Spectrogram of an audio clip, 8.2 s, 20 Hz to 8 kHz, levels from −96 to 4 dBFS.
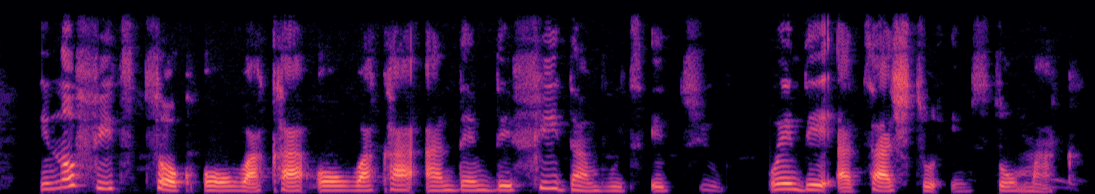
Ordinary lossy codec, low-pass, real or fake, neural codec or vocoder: none; 7.2 kHz; real; none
